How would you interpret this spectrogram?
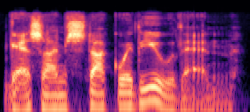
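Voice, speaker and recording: A ruthless alien interrogator, read by a man for a storybook, curt and quietly menacing. The voice is very deep and kept low and soft. It sounds dry and close to the mic. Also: a little slow, vocal fry, slightly rough, dry recording, heavily acted. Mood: cold.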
